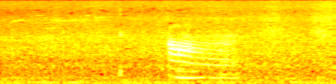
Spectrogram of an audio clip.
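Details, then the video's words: Calico cat calling early in the morning as if making a request: one short, falling meow against a steady hiss of background noise. "고양이 민원😾🥺(Cat talk Cat talk)"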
